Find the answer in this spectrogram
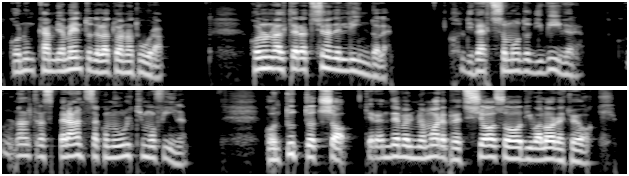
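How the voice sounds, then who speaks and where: A man voicing a sorrowful young woman in an audiobook, speaking softly and quietly as she lets her lover go. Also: a little high, brisk, lightly acted. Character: young woman, sad, gently firm.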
